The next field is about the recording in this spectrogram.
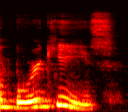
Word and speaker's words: Borghese: Next, we're going to move slightly north, not slightly, a lot north, to the Galleria Borghese. I think I'm saying it right. Yeah, I am.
